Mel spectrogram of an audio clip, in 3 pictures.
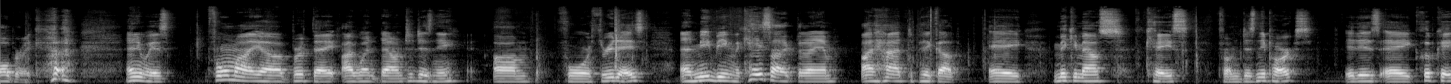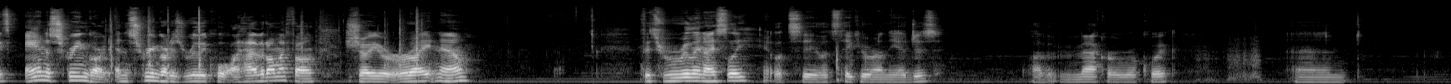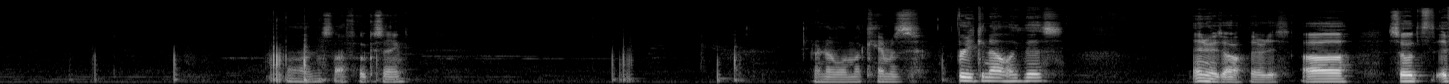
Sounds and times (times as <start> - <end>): Speech: 0.0 - 19.3, 20.9 - 24.0, 24.8 - 26.3, 27.4 - 28.2, 31.9 - 33.1, 37.1 - 39.7, 40.9 - 43.5.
